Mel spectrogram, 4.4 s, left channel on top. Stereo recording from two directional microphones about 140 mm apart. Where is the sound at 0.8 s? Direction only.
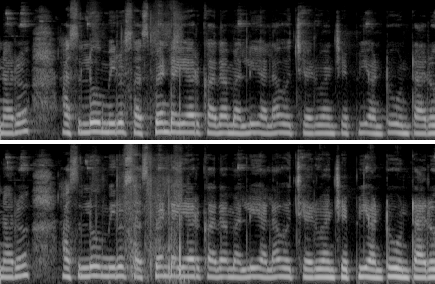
10° right (ahead or behind).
